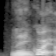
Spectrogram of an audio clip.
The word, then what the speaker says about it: Lin Kuei: Lin Kuei.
